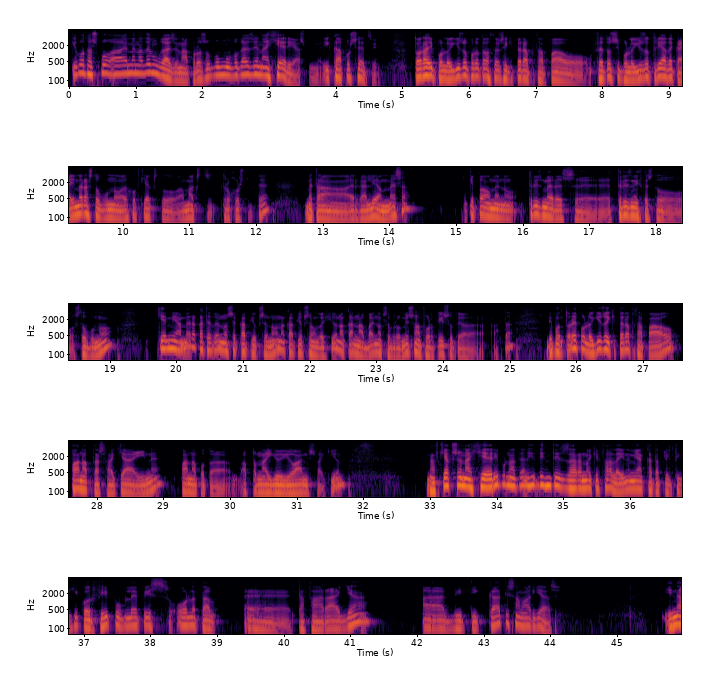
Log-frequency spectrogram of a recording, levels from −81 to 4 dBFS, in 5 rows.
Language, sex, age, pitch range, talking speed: Greek, male, 50-69, 95-140 Hz, 155 wpm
